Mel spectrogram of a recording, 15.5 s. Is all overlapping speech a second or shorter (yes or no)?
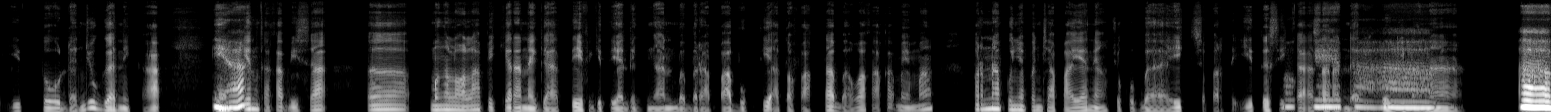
no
